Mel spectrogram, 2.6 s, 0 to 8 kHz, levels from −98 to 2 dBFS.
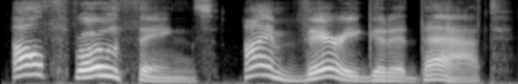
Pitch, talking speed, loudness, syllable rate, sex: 195 Hz, 185 wpm, -17 LUFS, 4.0 syllables/s, female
